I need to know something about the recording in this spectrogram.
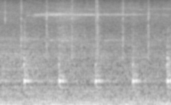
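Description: A car's turn-signal indicator ticking steadily about twice a second, each tick a short, clear blip, over the low, steady rumble of the car.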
